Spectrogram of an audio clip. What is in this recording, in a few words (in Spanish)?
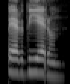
"perdieron", spanish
